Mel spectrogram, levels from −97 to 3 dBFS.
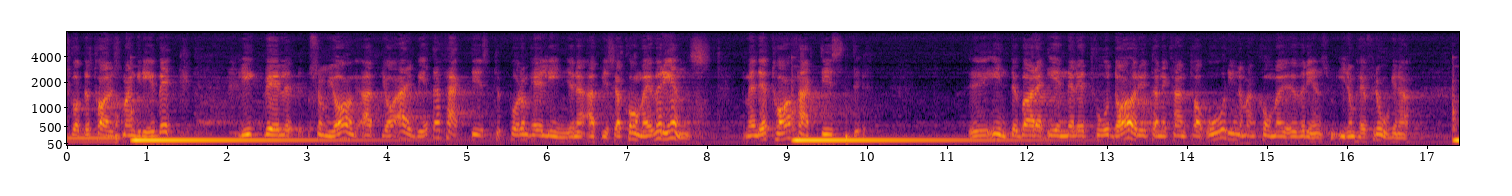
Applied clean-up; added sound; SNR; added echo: none; Keyboard (musical); -2 dB; reverberation time 0.1 s.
